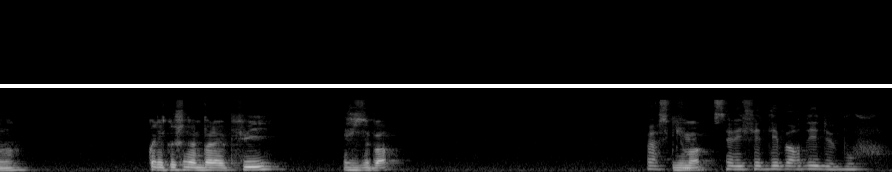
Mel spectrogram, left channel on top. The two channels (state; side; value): silent; left; digital silence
